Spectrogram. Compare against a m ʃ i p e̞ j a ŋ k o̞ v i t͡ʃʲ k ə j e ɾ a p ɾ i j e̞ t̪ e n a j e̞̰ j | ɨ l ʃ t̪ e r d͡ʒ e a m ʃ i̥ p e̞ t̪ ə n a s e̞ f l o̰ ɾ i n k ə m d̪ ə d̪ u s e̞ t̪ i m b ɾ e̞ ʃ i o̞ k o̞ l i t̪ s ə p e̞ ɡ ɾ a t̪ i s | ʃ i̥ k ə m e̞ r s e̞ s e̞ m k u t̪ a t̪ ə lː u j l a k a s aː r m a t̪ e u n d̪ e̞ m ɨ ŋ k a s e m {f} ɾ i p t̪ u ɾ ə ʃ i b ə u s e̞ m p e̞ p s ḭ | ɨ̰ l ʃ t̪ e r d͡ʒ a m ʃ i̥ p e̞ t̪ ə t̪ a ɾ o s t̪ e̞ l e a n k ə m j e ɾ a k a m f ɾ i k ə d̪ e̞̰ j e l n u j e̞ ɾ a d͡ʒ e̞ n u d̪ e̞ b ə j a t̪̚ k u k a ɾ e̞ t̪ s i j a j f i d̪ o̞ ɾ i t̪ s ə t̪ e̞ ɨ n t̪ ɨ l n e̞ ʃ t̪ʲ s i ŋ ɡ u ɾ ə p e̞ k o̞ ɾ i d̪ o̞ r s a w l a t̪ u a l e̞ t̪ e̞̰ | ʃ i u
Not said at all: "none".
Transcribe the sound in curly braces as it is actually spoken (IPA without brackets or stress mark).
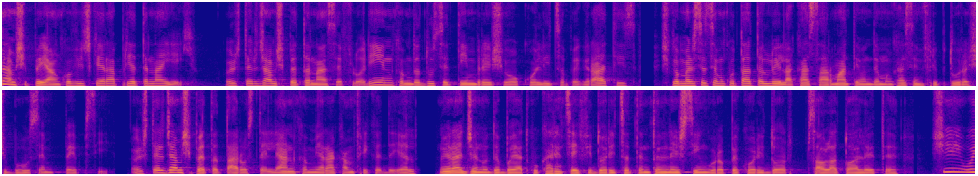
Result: f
